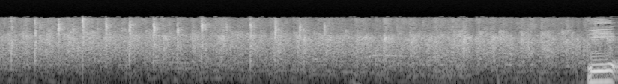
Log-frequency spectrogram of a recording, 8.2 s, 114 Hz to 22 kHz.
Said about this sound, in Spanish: que atiende a 34 pueblos y quería pedir un aplauso para él que está aquí presente.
